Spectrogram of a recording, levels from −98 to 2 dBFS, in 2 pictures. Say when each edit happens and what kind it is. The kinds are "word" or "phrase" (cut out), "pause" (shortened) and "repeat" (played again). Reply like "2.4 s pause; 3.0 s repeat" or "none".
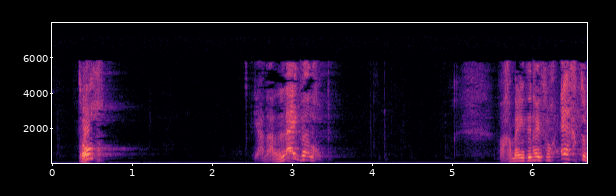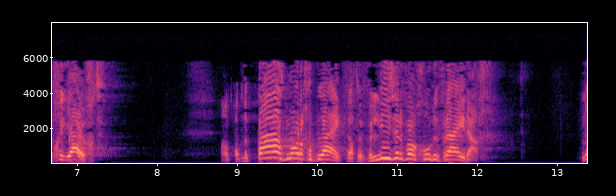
3.1 s word; 6.0 s word; 6.7 s word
